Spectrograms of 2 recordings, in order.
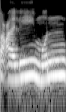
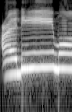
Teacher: جب بھی 2 زبر 2 زیر 2 پیش کے بعد حروف با آتا ہے تو اس تنوین کے ساؤنڈ کی جگہ میم کی آواز کو شامل کیا جاتا ہے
